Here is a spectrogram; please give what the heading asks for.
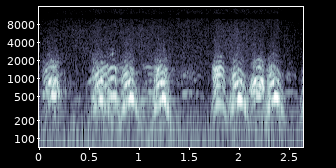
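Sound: sheepdogs barking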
